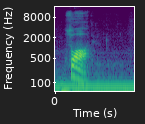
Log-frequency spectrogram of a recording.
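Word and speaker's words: ص: सौद, आपका मुंह गोल बन जाता है, सौद, थोड़ी भरी हुई आवाज़ होती है, सौद।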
